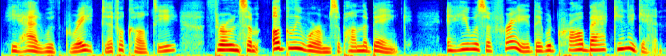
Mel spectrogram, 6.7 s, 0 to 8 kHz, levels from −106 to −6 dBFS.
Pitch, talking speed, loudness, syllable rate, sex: 205 Hz, 200 wpm, -21 LUFS, 5.0 syllables/s, female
